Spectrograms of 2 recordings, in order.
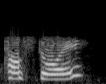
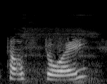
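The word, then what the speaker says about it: Tolstoy (Толстой): Tolstoy. That accent falls on the second syllable, Tolstoy, and Ivan Illich.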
